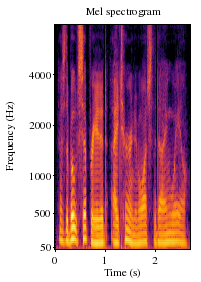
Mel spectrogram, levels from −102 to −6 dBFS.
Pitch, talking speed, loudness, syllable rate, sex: 120 Hz, 245 wpm, -18 LUFS, 7.2 syllables/s, male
